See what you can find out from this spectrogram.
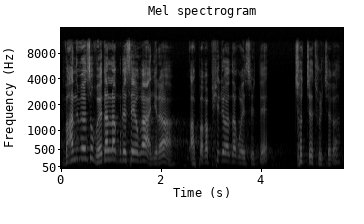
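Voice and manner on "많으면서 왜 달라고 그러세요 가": confident retort. Retold or imitated. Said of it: "첫째는 당당하게 얘기합니다".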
